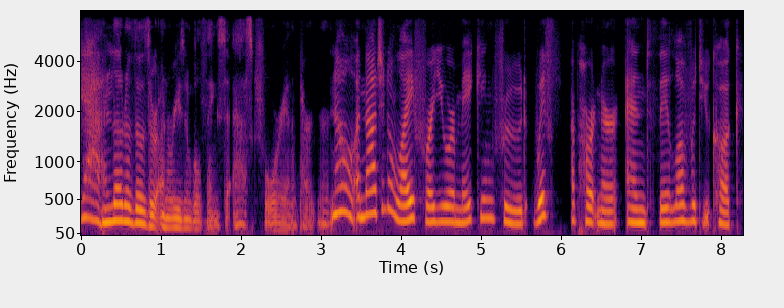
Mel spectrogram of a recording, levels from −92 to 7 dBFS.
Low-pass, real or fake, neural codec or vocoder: 7.2 kHz; fake; codec, 24 kHz, 0.9 kbps, WavTokenizer, small release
